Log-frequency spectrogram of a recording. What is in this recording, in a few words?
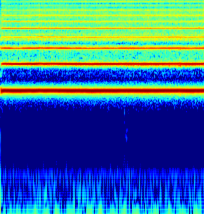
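PENNY WHISTLE; Exotic Winds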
